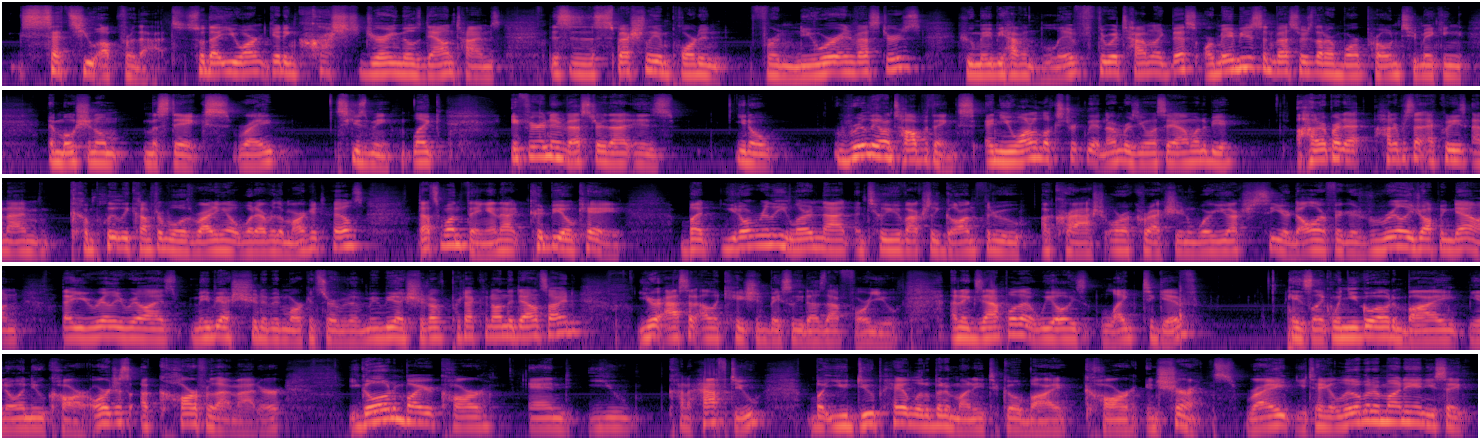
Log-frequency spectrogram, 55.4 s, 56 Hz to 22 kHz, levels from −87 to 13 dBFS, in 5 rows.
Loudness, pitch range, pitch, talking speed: -23 LUFS, 125-155 Hz, 135 Hz, 235 wpm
